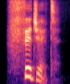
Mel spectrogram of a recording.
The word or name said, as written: fidget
